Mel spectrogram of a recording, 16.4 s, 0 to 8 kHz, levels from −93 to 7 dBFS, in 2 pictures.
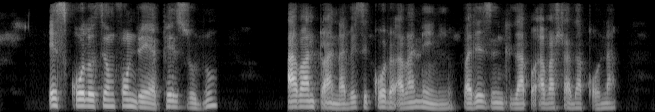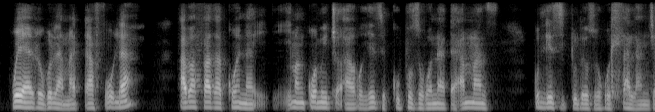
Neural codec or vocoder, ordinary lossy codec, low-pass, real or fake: codec, 16 kHz, 0.8 kbps, ZipCodec; AAC, 48 kbps; 7.2 kHz; fake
